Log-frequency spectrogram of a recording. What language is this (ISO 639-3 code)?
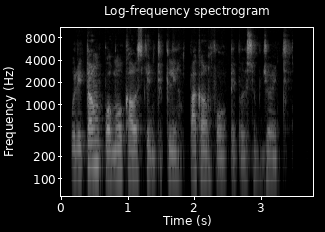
pcm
